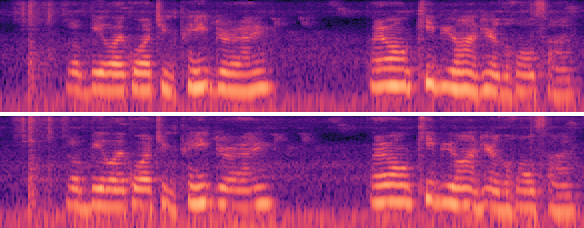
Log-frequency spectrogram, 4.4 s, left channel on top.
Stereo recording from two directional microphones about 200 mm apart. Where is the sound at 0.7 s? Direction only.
20° left (ahead or behind).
